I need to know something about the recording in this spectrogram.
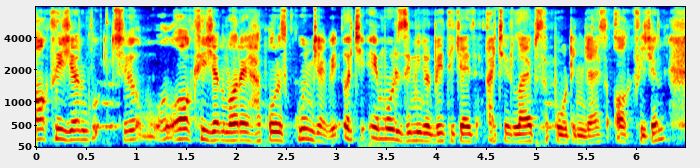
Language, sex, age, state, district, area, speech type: Kashmiri, male, 45-60, Jammu and Kashmir, Srinagar, urban, spontaneous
